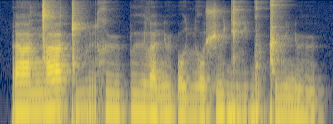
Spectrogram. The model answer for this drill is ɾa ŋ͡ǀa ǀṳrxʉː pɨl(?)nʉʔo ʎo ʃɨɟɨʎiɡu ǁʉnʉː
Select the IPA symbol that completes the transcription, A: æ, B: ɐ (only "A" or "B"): B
